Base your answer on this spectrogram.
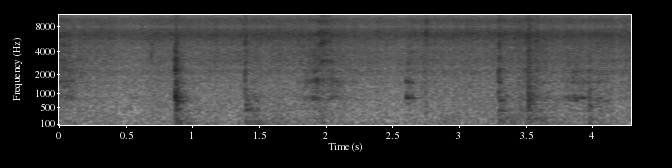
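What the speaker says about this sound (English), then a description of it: "looks like our meat is almost about done browning" Meat browns in a pan in a home kitchen, a steady close sizzle and hiss broken by a few sharp scrapes and clinks from stirring.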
